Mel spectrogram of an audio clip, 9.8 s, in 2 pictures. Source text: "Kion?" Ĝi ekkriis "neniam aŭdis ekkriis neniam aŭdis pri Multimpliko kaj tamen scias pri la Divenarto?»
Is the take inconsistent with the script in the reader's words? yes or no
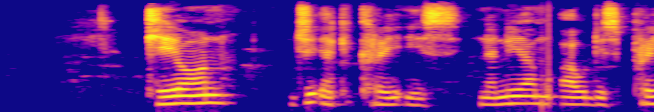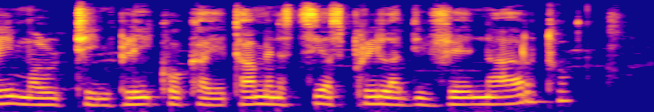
yes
